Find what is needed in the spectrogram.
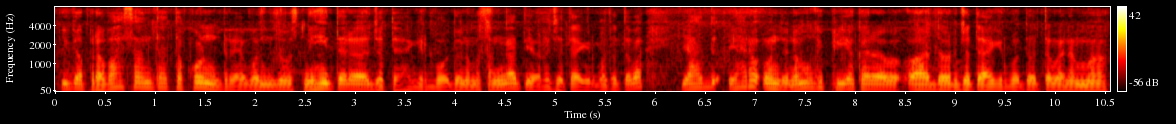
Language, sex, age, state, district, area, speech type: Kannada, male, 18-30, Karnataka, Uttara Kannada, rural, spontaneous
